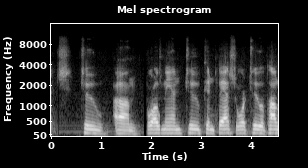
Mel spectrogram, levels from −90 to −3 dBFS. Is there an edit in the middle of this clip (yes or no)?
yes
